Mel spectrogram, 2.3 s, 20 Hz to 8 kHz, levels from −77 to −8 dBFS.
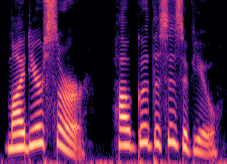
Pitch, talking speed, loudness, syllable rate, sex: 230 Hz, 240 wpm, -18 LUFS, 4.8 syllables/s, female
